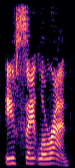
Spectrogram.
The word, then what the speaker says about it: Yves Saint Laurent: Yves Saint Laurent.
